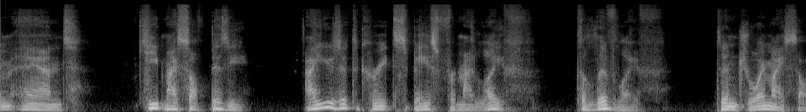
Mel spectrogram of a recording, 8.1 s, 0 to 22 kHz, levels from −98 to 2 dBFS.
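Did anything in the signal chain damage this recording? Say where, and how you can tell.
No, nothing audible points to damage at any stage of the chain in this speech recording.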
